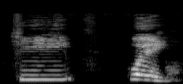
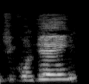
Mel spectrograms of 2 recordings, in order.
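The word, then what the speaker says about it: chicuēyi: Que se pronuncia en náhuatl Chicuey. En algunas variantes modernas se dice Chicoyey, Chicoyey. En náhuatl clásico, Chicuey.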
